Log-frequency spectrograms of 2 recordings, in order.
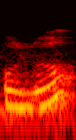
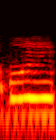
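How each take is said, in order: First: The word ends with a full o vowel. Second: The word ends on the bare l consonant. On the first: The speaker calls it right. "পূর্ণরূপে উচ্চারণ করতে হবে কুলো" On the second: The speaker calls it wrong. "কুল বলতে পারবো না"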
